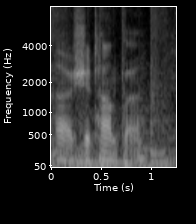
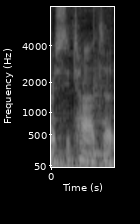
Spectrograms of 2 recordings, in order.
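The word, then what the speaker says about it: Setanta: And the child's name, they name him Shitantha, or Sitanta, depending on how you want to pronounce it.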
